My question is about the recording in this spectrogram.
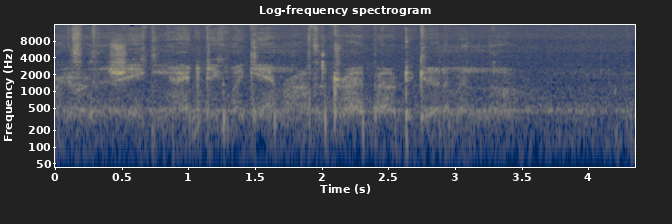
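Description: A person whispering close to the microphone, with a few sharp clicks, trailing off about three and a half seconds in.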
